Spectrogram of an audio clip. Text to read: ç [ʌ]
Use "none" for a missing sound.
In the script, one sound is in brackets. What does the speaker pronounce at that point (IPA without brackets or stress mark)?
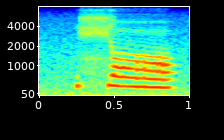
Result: ɒ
